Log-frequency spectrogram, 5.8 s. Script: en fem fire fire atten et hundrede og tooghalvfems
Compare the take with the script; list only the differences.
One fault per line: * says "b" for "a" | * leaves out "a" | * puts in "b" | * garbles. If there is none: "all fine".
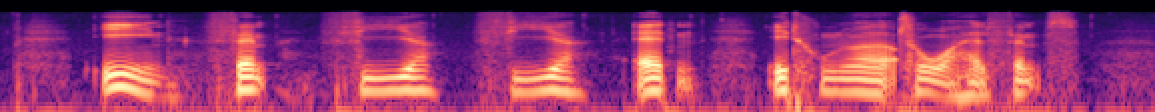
* leaves out "og"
